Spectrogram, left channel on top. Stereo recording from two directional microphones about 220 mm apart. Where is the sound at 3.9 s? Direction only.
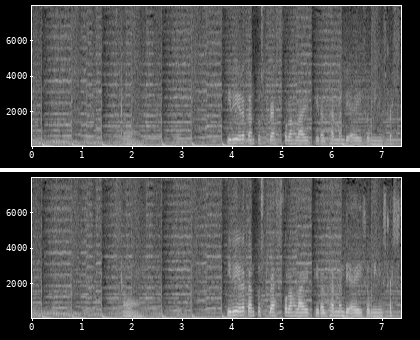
30° right (ahead or behind).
